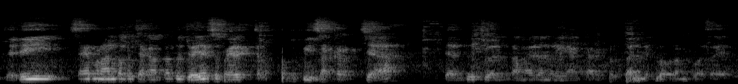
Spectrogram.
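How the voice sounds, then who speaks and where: Javanese-accented man in an echoey room. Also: on the low side. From Malang, East Java. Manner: candid, chuckling storyteller. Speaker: business owner giving a talk. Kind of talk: motivational talk to an audience. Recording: echoey room with background noise.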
